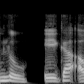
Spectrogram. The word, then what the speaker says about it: Lueger: Und sie schreibt: Till, den Herrn Lüger spricht man Lo, Eger aus.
